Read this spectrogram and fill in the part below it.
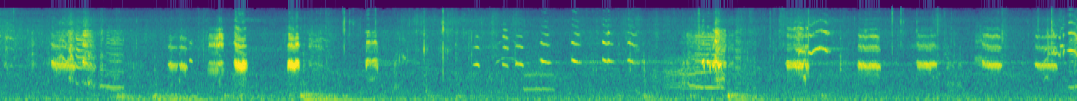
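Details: Rainbow lorikeet feeding, giving harsh, grating squawks in uneven bursts, then a quick string of short, thin chirping notes midway and more raspy calls toward the end.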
